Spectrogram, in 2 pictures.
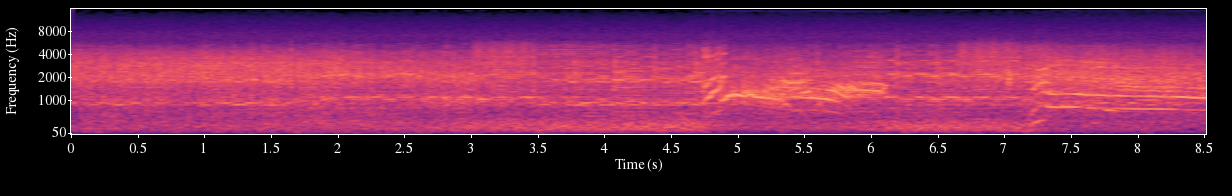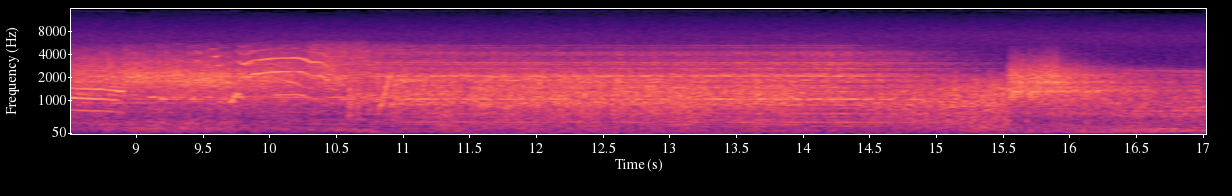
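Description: A loud rumbling blast roars and crackles.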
